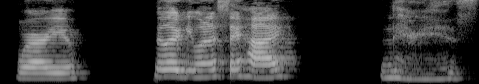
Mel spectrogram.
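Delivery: light singsong pet voice; talking to the dog. Real, not acted. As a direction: coax the dog to say hi.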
